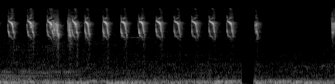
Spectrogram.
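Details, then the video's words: Quick string of about thirteen sharp, high-pitched chips from a velvet-fronted nuthatch, slightly uneven in spacing, followed by a short dropout and a couple of isolated notes. "SUARA BURUNG RAMBATAN PARUH MERAH"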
